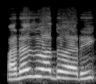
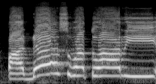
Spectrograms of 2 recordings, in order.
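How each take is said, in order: First: The words are slurred and hard to make out. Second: Each word is articulated clearly and distinctly. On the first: The speaker calls it wrong. "Sekarang artikulasi yang kurang baik" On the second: The speaker calls it right. "Itu artikulasi yang baik ya"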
